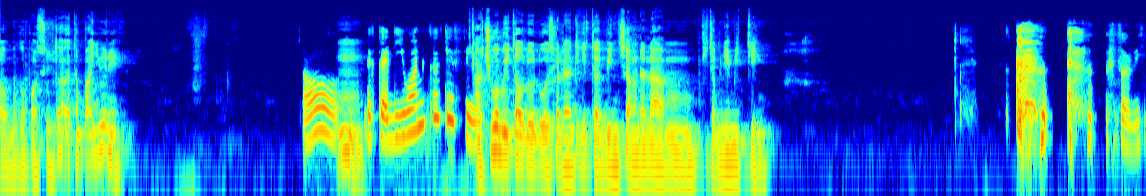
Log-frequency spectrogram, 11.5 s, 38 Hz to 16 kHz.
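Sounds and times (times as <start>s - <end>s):
speech: 0.0s - 1.4s, 3.0s - 7.8s, 10.4s - 11.4s
person clearing their throat: 10.1s - 11.0s.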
